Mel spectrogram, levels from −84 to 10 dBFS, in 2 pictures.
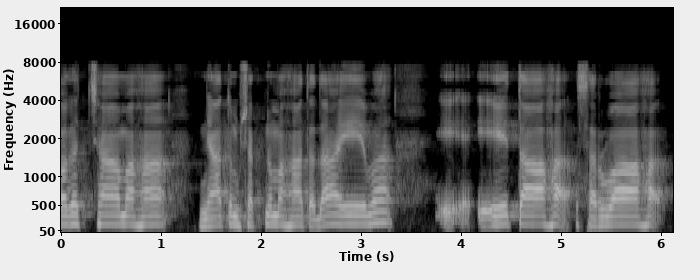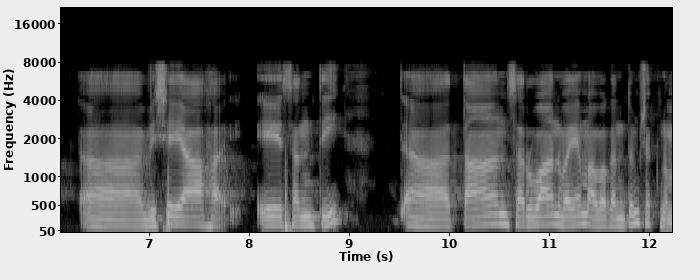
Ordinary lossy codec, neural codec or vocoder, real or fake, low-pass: none; none; real; none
